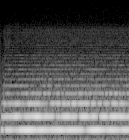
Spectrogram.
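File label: brass trombones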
